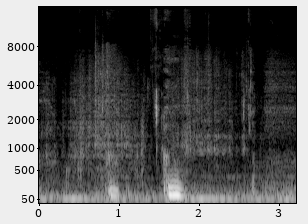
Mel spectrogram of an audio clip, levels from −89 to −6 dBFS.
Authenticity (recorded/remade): recorded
